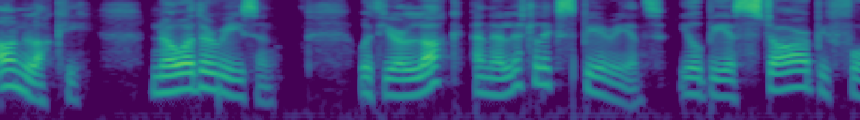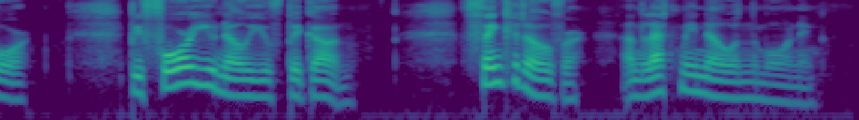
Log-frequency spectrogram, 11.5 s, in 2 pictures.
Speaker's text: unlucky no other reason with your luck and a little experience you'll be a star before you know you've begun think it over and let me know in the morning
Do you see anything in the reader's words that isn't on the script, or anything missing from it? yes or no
yes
